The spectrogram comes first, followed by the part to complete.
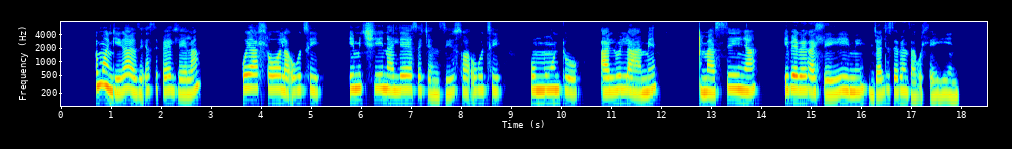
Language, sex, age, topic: North Ndebele, female, 25-35, health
